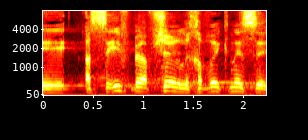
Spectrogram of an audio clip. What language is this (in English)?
Hebrew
